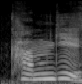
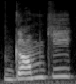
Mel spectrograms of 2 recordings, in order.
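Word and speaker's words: 감기: okunuyor biraz g sesi Ancak bu ses hecenin başına geldiği zaman bakın en başta gördünüz mü O zaman birazcık daha böyle köye yakın Okulda tam böyle gamgi gibi okumuyoruz Tam gi Kamil Kamil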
